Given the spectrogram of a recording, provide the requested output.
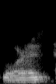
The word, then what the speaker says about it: Lorin: My name is spelled, so it's a little bit different, Lauren, L-O-R-I-N, and last name Culver, C-U-L-V is Victor, E-R.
